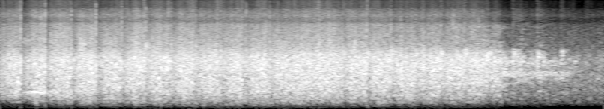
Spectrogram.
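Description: A large audience at a university State of the University address applauds staff members, a dense, loud, steady wash of clapping that slowly fades at the end.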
